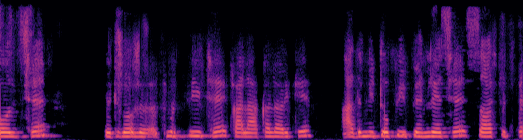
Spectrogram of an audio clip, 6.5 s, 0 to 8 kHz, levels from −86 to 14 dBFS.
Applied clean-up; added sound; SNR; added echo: neural mask model Resemble Enhance denoiser.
